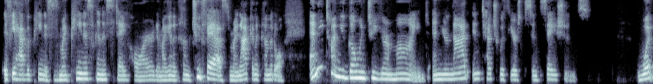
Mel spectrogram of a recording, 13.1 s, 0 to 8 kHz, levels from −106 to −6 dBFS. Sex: female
